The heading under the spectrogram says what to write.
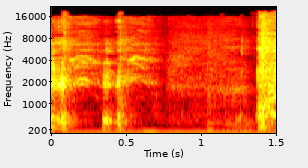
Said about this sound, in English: Have you ever gotten sick? Like, this happens to me every single year. I get sick, I get a cough, and I'm not sick anymore. But the fucking cough lasts for 3 months. I've got a 3 months cough.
